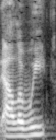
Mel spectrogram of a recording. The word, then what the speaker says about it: Alawite: The United States stands with Syria's religious and ethnic minorities, including its Christian, Druze, Alawite. Is that, did I say that right? Alawite? – Yeah.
